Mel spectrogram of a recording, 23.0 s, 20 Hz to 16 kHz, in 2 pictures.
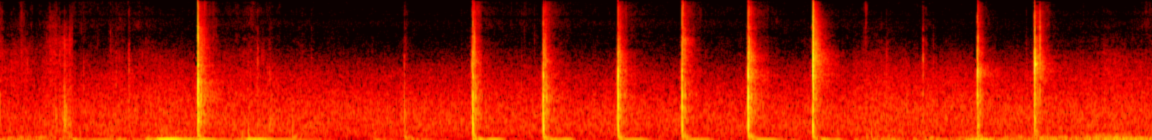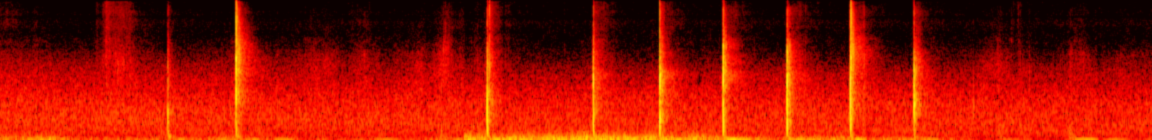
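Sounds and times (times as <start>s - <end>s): chopping strikes on wood: 1.9s - 2.8s, 4.0s - 8.4s, 9.7s - 10.6s, 13.2s - 14.2s, 16.3s - 16.7s, 17.4s - 21.0s.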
